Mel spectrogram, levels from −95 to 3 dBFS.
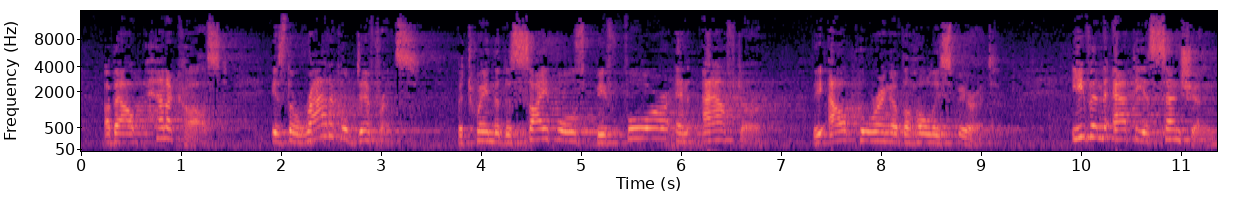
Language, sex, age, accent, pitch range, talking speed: English, male, 40-59, American, 180-230 Hz, 115 wpm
